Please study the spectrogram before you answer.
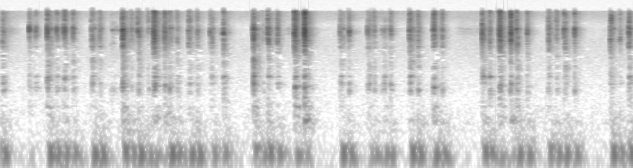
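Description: Fingertips with long white-painted nails tap quickly on the black plastic keys of a compact wireless keyboard with a grey metal-look frame, lying flat on a wooden table. Bursts of crisp, bright clicks with a soft low thump underneath come in runs, separated by short quiet pauses.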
